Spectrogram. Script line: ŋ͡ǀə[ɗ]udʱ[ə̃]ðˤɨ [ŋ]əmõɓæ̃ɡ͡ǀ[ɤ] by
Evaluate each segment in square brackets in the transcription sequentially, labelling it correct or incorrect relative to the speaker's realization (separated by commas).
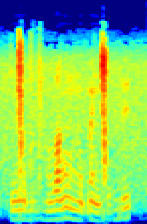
incorrect, correct, correct, incorrect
